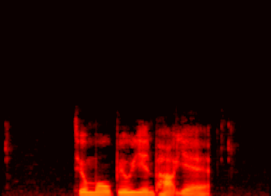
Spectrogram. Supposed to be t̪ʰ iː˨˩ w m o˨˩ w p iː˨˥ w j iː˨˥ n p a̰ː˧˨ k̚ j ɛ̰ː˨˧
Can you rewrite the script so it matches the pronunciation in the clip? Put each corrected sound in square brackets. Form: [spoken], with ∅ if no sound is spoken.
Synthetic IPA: t̪ʰ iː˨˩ w m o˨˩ w p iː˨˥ w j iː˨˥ n [pʰ] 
